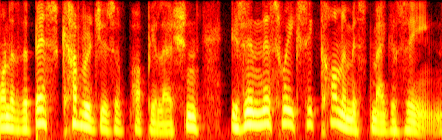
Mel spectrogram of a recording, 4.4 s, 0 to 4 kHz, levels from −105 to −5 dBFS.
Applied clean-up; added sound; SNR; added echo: none; none; none; none.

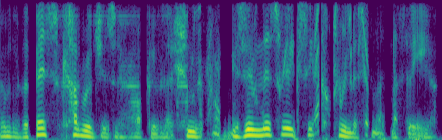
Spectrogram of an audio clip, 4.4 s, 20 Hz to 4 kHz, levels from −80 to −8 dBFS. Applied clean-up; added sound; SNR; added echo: neural diffusion model UNIVERSE++.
